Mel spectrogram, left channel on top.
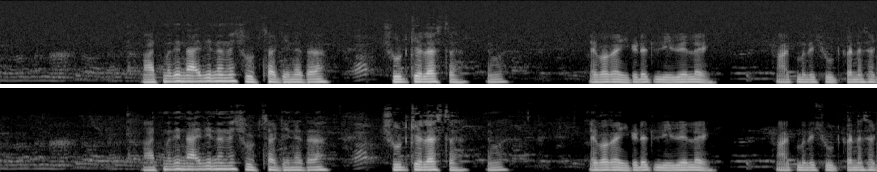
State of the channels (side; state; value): left; noise; hiss, 19 dB below the sound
